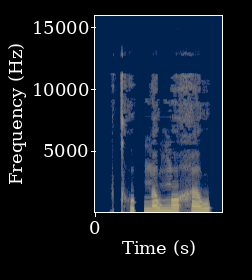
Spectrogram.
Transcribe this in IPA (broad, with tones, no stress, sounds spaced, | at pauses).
t̪ʰ u˨˩ k̚ ŋ ə˧ w ŋ o˧ h ə˨˦ w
